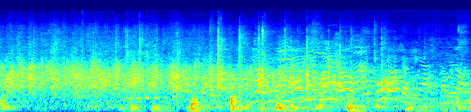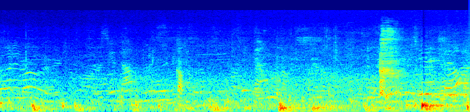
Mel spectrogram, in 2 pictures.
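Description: Many young children chatter and call out in a large hall.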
